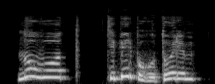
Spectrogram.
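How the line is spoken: Cheerful speech. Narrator (Russian): весело сказал Крамов

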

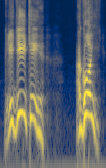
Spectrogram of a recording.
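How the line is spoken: Sudden shout. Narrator (Russian): вдруг Балин, который выполнял роль дозорного, закричал

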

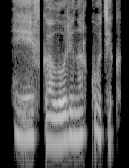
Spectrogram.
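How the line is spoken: Whisper. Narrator (Russian): прошептала Элли

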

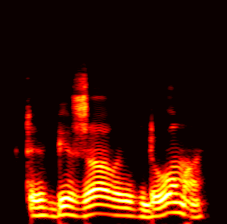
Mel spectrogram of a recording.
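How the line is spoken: Plain question. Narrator (Russian): спросил Атхи

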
